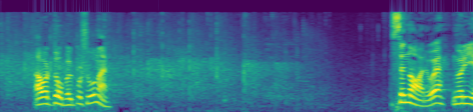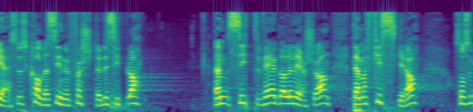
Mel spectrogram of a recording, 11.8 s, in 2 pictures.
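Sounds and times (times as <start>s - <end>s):
church congregation applauding: 0.0s - 4.2s
speech: 0.4s - 1.5s, 4.9s - 7.8s, 8.6s - 11.8s.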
